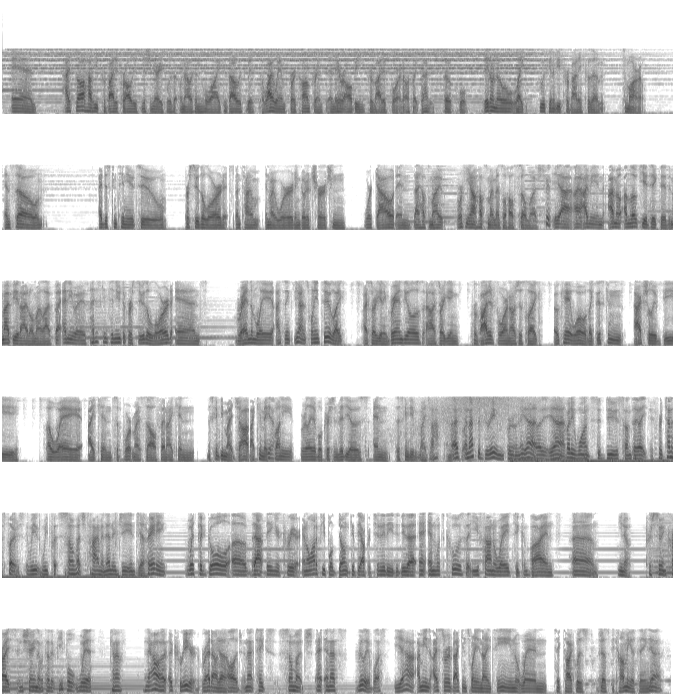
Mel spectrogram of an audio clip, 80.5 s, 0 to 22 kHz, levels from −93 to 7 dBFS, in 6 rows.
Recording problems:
garbled, watery; badly; nothing above 4 kHz
background music; noticeable; throughout; 10 dB below the speech

